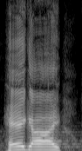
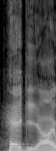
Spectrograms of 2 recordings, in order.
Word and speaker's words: Haggai: Now, it can be pronounced Haggai or Haggai, whatever is your preference.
